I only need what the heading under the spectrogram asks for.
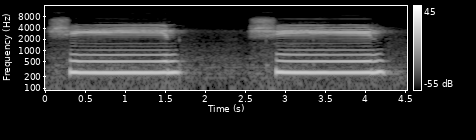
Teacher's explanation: it is pronounced when the middle of the tongue touches the top of the mouth roof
